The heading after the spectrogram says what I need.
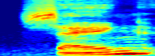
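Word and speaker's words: Saeng: going to mess up I did look up the pronunciation of uh of the main character's name sang is how you say it but let's um talk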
